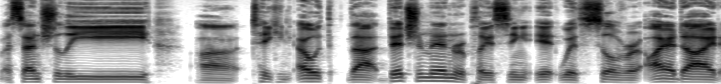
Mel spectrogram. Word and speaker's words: bitumen: I think I called it butamin powder in the last episode. It's actually pronounced bitumen powder.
